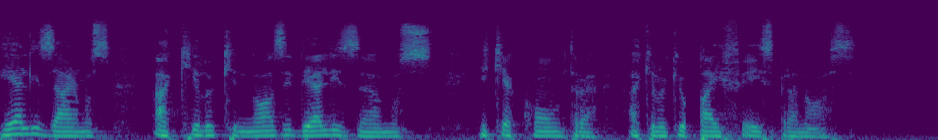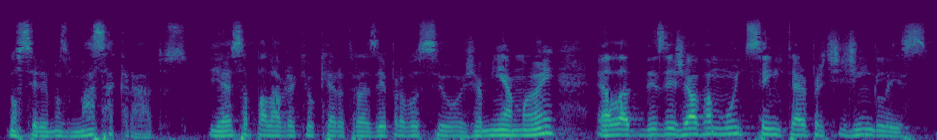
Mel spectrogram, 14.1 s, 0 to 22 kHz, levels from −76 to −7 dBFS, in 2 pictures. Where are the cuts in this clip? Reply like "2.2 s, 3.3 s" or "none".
8.5 s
